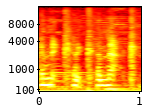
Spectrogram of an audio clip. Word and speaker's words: knick-knack: just get a normal knick-knack to decorate your ass. Yes, I know it's knick-knack, but that's not as fun if you don't pronounce the K, right? Knick.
